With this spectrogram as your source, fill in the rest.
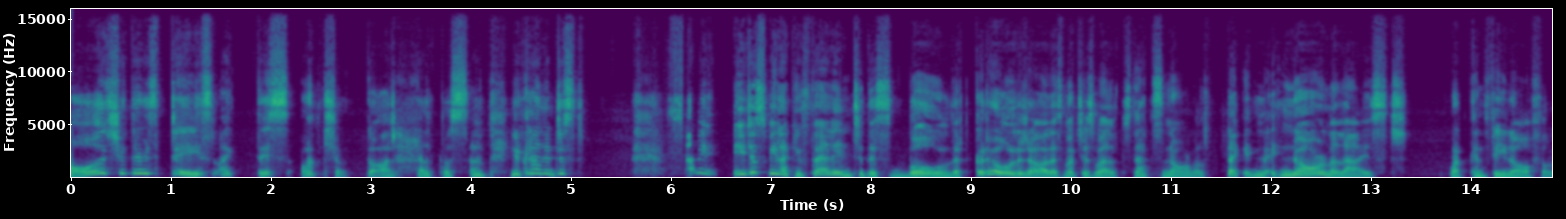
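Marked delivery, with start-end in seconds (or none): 0.0-4.0 put-on Kerry accent. Quoting what she'd say instead of telling you to pull up your socks, in a lovely Kerry accent. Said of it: "in this lovely Kerry accent".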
